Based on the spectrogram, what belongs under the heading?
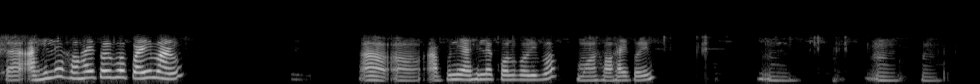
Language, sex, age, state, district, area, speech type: Assamese, female, 60+, Assam, Tinsukia, rural, conversation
